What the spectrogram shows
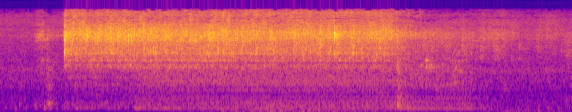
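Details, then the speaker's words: Sprinter van DIY water tank system with pressure tank: pump hums steadily under rushing tap water, turning on as pressure drops when the tap opens and shutting off by itself when closed. Normal pump running. "So as soon as you turn it on, it loses pressure, so it turns on. Then you just, once you close it, it shuts off by itself. It's automatic."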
